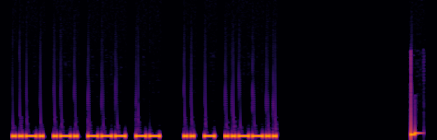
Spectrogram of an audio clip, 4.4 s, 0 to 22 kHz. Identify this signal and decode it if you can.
Morse code, heard as a keyed tone, about 36 wpm, 700 Hz. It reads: FROM IT?
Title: Sentences from Top 1000 Words - Review Part 4 - 35wpm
